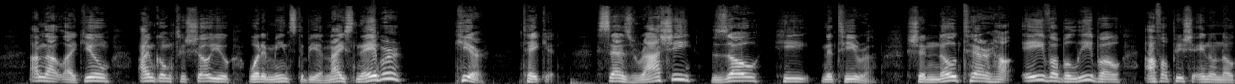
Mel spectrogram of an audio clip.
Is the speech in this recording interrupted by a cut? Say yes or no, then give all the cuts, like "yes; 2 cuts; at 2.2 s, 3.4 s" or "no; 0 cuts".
no; 0 cuts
